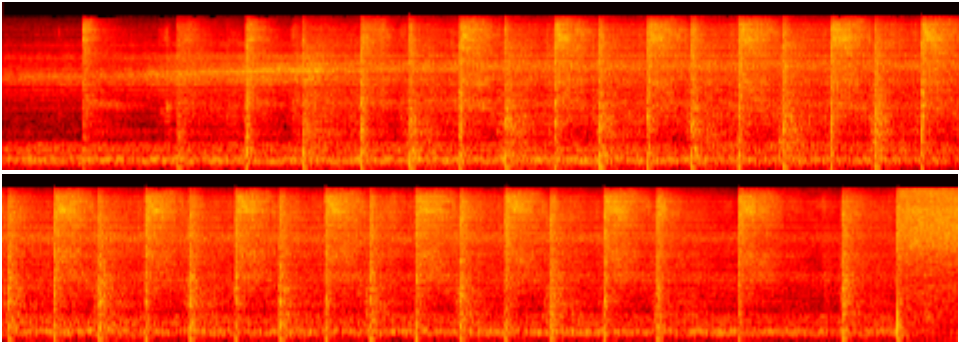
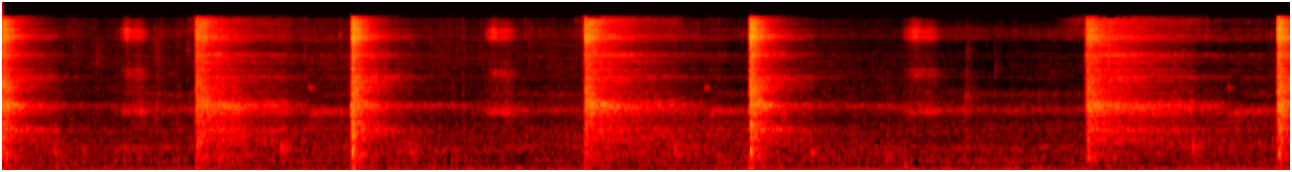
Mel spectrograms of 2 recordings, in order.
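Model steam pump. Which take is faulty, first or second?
first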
